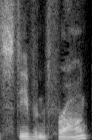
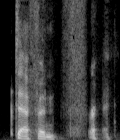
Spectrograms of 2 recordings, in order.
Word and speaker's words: Stefan Frank: I asked and I guessed, I said, "Is it Stephen Frank?" And he's like, "Actually, it's Stefan Frank."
